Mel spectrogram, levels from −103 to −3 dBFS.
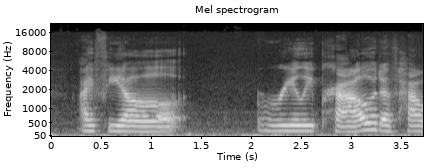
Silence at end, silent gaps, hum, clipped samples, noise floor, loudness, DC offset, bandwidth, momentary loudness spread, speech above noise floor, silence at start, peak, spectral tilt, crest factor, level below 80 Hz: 0 s; none; none; under 0.1%; -44 dBFS; -23 LUFS; under 0.1%; 16 kHz; 11 LU; 21 dB; 0 s; -6 dBFS; -5 dB/octave; 18 dB; -42 dBFS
